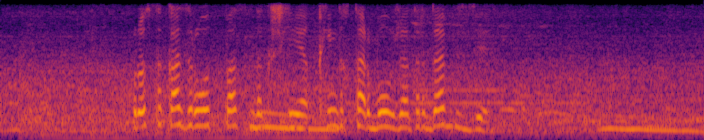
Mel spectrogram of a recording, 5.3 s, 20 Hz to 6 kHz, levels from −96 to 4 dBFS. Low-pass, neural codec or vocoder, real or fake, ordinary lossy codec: 5.4 kHz; none; real; none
